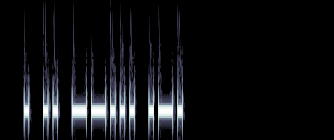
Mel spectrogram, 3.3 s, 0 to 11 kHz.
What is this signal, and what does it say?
Morse code, heard as a keyed tone, about 25 wpm, 700 Hz. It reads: EI7R
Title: DXCC-100 Call Signs - 4 Characters - 25wpm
